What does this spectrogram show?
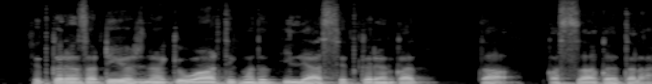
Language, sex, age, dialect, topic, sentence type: Marathi, male, 18-24, Southern Konkan, agriculture, question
